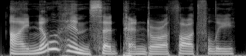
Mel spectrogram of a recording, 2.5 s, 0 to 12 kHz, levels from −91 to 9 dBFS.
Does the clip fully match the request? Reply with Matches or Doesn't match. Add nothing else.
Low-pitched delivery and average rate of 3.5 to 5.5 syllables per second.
Doesn't match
